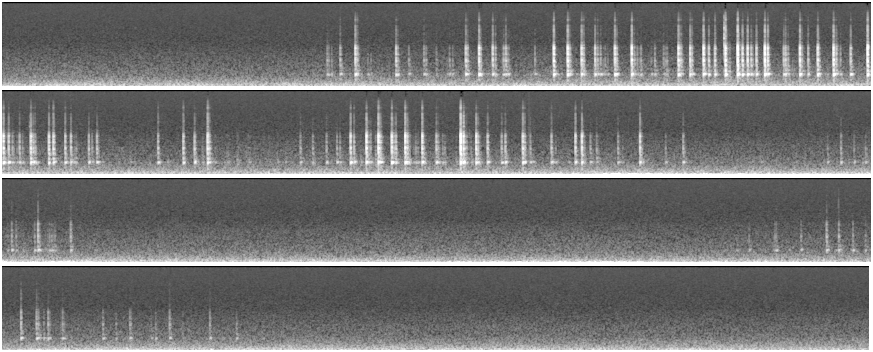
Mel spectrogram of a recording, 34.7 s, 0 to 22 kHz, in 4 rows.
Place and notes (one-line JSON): {"title": "geesow: salveymühle - the city, the country & me: fence", "date": "2014-01-03 19:58:00", "description": "stormy evening, fence rattling in the wind\nthe city, the country & me: january 3, 2014", "latitude": "53.25", "longitude": "14.36", "timezone": "Europe/Berlin"}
